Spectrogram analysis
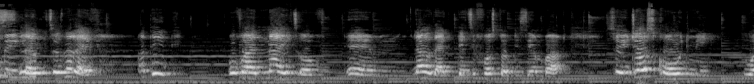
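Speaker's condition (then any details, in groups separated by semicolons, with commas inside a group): No condition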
